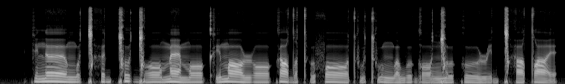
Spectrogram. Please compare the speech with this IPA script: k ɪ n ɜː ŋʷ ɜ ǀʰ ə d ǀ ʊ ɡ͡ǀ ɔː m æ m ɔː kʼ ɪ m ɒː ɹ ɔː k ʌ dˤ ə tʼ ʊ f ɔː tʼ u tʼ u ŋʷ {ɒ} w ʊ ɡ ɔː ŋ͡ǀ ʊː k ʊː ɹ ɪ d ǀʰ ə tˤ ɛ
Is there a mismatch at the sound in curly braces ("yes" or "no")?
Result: yes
